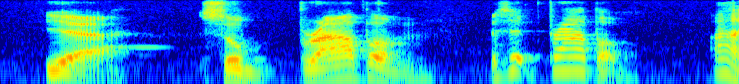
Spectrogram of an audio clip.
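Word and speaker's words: Brabham: So Brabom, is it Brabom?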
